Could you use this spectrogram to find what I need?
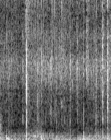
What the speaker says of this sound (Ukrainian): Смажиться наша рибка.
